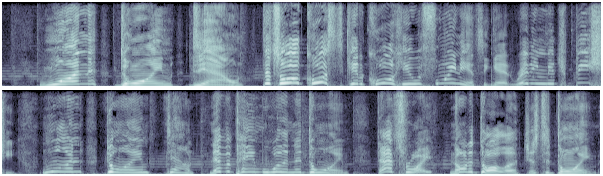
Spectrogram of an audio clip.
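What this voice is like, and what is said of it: Woman's Brooklyn accent imitation. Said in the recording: “this chick with like a Brooklyn accent.”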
